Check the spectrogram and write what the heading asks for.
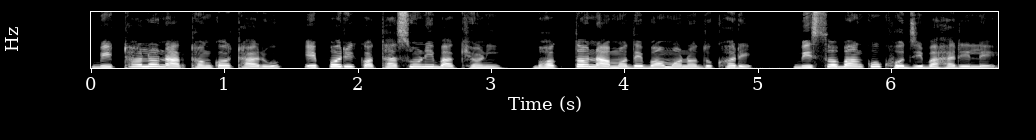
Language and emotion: Odia, neutral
